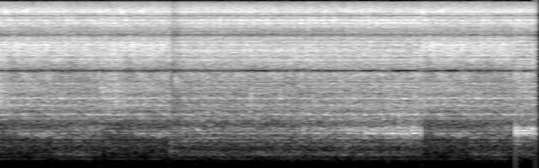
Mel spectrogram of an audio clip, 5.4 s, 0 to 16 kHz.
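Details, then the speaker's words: Toilet cistern: steady, unbroken hiss of water flowing nonstop, unlike the intermittent refill every 20–30 seconds of a leaking flush seal; the fill-valve membrane seal inside is leaking. "sans arrêt, c'est le joint de membrane qui se trouve à l'intérieur."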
